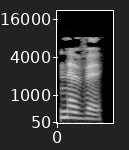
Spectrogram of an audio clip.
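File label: "navet", French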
